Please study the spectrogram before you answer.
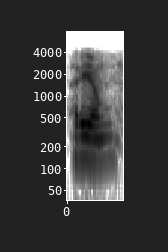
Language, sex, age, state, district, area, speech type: Sanskrit, male, 18-30, West Bengal, Cooch Behar, rural, conversation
